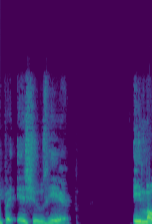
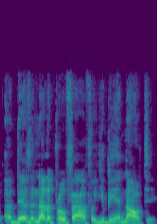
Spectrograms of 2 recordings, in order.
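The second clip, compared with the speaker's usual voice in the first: usual speaking voice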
